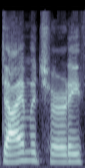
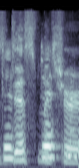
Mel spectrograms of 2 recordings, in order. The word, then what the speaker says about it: dysmaturity: I've been calling it dimaturity for the longest time because I could not pronounce it. So Yeah, it's dismaturity.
